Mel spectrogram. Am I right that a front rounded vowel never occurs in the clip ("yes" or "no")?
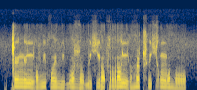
no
